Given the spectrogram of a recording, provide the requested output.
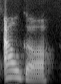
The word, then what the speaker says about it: Algar: And I'm really happy today to be talking to my guest, Algar.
